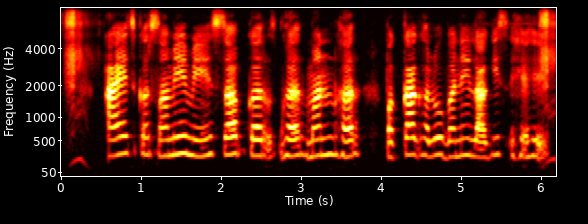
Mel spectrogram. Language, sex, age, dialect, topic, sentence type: Chhattisgarhi, female, 31-35, Northern/Bhandar, agriculture, statement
